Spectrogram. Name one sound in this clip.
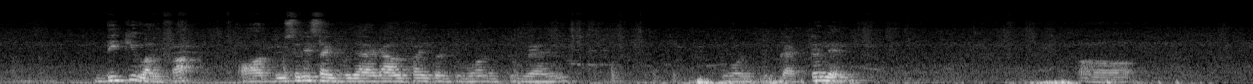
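A man speaks in a lecturing tone nearby.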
